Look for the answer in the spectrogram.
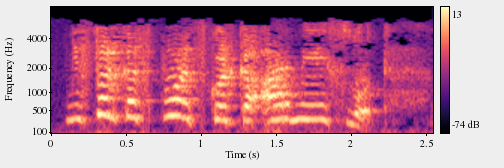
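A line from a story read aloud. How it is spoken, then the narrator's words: Laughing. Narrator (Russian): рассмеялся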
